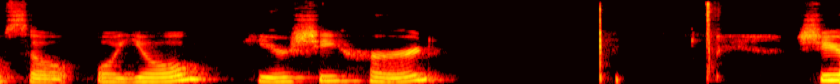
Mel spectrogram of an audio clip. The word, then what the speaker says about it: oyó: And it would be oyó, okay, with just the accent on the O. So oyó, he or she heard.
